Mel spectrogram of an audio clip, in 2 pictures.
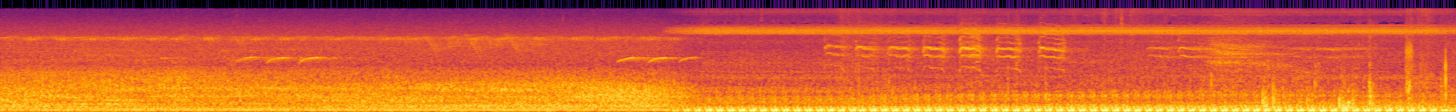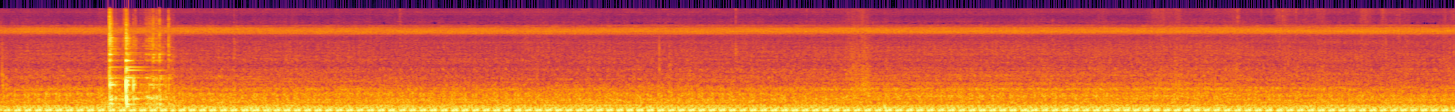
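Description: Birds chirping over a soft outdoor hush. From about seven seconds a steady low hum with a thin high whine takes over, with more chirps and a single sharp knock a little past the halfway point.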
